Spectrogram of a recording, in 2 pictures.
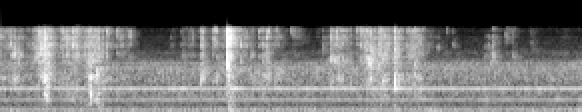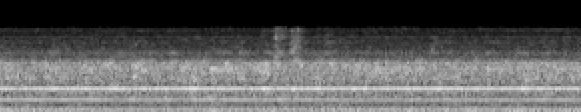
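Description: Trading cards and their pack being handled by hand: crinkly rustling with a sharp click over the first three seconds, then only a faint steady hum.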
